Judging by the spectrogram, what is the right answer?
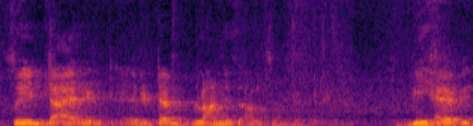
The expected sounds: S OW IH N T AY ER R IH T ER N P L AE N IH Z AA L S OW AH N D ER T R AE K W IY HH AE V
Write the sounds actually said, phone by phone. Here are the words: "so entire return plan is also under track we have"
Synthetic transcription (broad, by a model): S OW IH N T AY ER R IH T ER N P L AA N IH Z AA L S OW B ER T AH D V IY HH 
